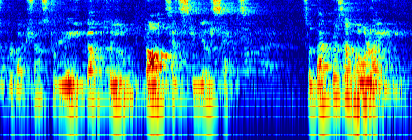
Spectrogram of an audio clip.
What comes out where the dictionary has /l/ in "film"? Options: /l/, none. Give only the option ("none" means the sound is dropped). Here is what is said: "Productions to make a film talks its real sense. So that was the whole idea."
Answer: /l/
